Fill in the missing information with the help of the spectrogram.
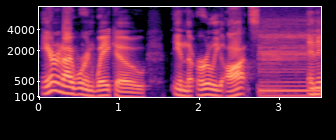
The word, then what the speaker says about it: Waco: It's pronounced Waco.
